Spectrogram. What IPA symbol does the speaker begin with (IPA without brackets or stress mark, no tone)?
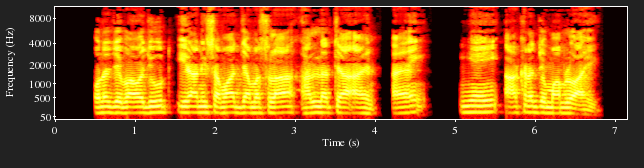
ʊ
